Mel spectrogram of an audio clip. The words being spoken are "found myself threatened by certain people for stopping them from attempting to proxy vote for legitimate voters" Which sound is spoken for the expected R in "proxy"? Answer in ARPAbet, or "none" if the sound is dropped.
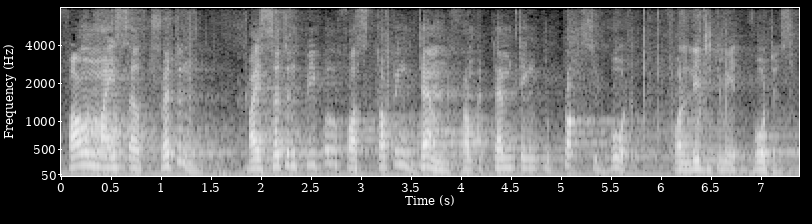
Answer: R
